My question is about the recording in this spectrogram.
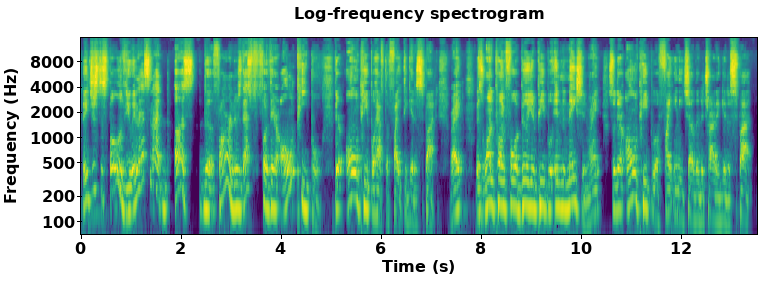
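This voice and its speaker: A man speaking as a podcast host, talking off the cuff at an ordinary pitch for a man. He speaks emphatically, circling back over his words, and his volume keeps rising and falling. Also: animated, moderate pace, few pauses. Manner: emphatic, with frequent restarts and repeats; swings between loud and quiet. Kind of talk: casual monologue.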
